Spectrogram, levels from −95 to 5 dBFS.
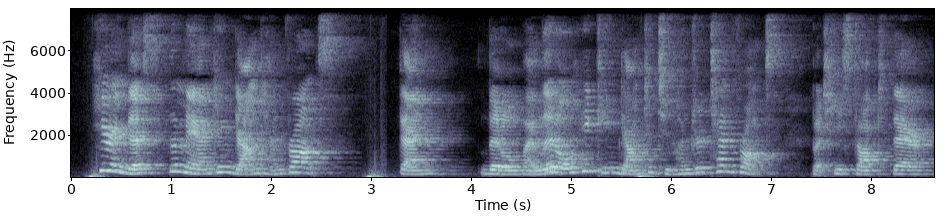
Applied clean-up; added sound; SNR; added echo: none; Bird; 12 dB; reverberation time 0.7 s.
